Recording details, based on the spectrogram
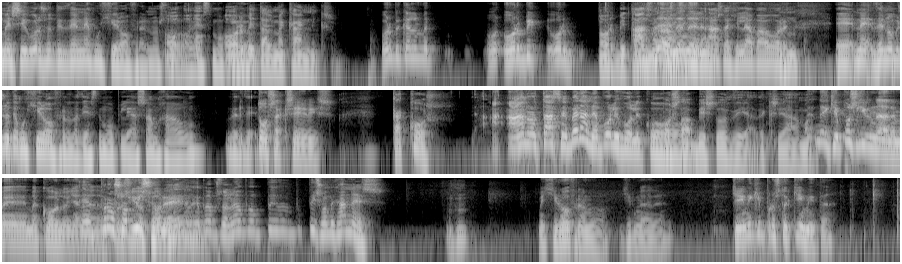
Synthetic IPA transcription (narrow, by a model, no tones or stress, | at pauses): mesiɣuɾo̞s̬o̞t̪iðe̞nexunçiɾo̞fɾe̞no̞st̪o̰ðjɐst̪imooɾbit̪ɐlmekɐniks | oɾbit̪ɐlm | oɾbioɾoɾbit̪ɐnneneɐsoɐçileɐpɐɣoɾeeneðenːo̞mizot̪ieunçiɾo̞fɾe̞not̪ɐðjɐst̪imopliɐsɐmxɐu | ðt̪osɐkse̞ɾis | kɐko̞s | ɐnɾo̞t̪ɐst̪eme̞nɐinep̬o̞livo̞liko̞posθɐbist̪oðiɐ̰ðeksiɐ̰mɐnecepozʝiɾnɐnememeko̞loʝɐnpɾosoisoɾepopost̪onepipisomixɐnes | m | meçiɾo̞fɾenoʝiɾnɐne̞ | ceinecepɾost̪ocinit̪ɐ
